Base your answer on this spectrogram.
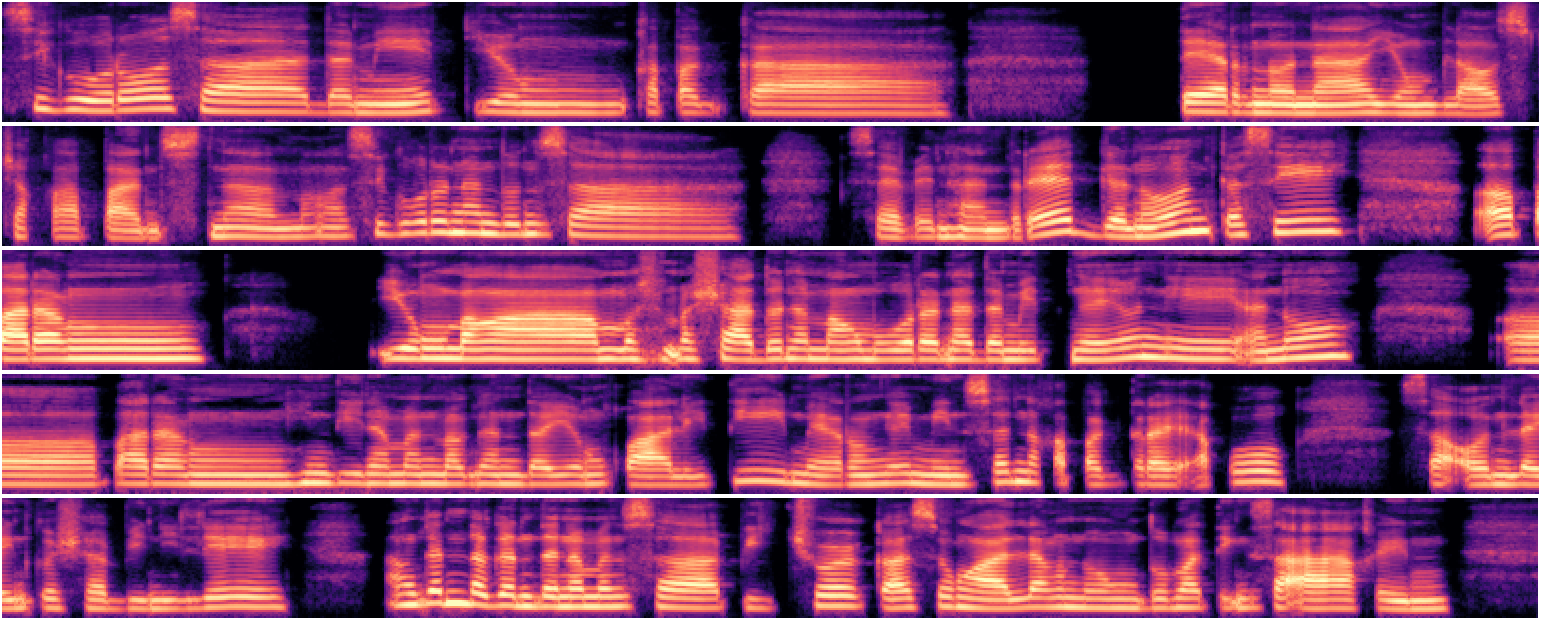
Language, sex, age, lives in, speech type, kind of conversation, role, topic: Filipino, female, 30-34, Philippines, conversation, advice, user, Paano ako makakapagdamit nang nakaayos at nasa uso nang hindi nasisira ang badyet ko?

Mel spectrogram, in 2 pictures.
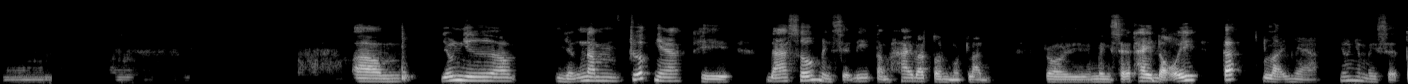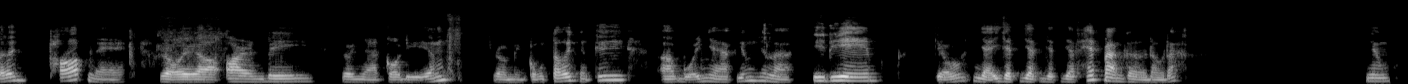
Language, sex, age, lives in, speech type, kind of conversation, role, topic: Vietnamese, male, 20-24, United States, conversation, unstructured, none, Bạn thích nghe nhạc pop hay nhạc cổ điển hơn?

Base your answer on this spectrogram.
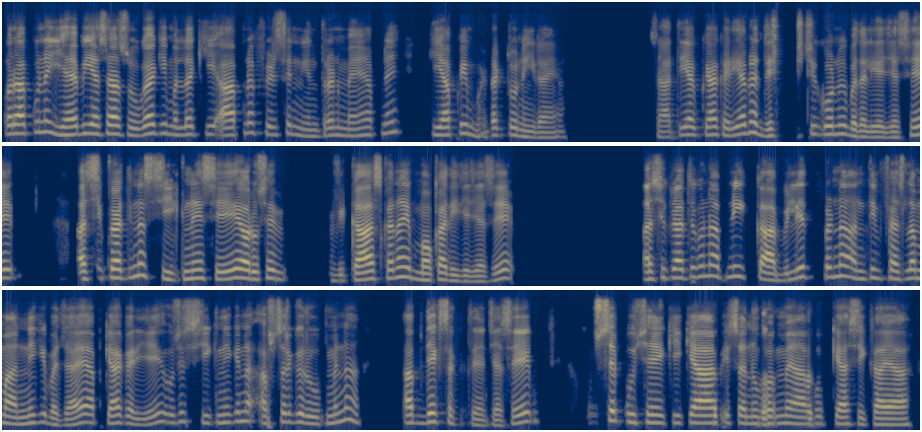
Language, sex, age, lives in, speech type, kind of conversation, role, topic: Hindi, male, 18-19, India, conversation, advice, advisor, अस्वीकृति और नाकामी के बाद मैं कैसे आगे बढ़ सकता/सकती हूँ?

